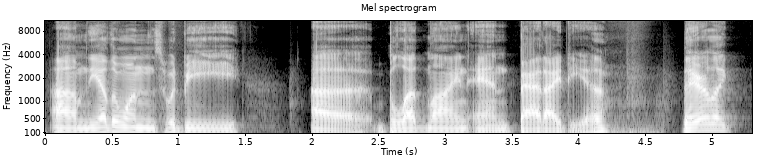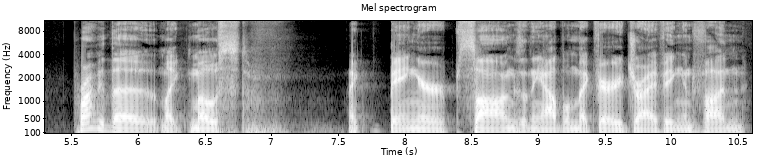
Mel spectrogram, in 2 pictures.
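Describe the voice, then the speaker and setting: A man chatting casually about the arts on a podcast, explaining things in a halting way with lots of filler words. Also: on the low side, vocal fry, fairly bright tone, no room sound, studio quality. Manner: hesitant, filler-heavy explaining. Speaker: podcast guest reviewing pop albums. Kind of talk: casual arts talk chat.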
